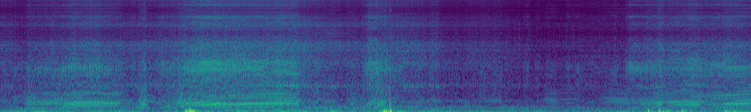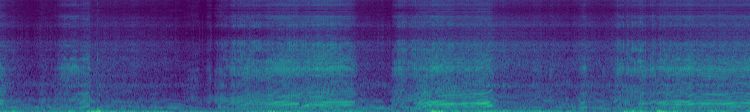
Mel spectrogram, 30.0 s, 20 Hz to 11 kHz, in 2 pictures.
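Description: Husqvarna TC 250 four-stroke single-cylinder motocross engine heard from onboard, revving up and dropping back again and again as the rider accelerates, shifts and rolls off through the track, over a steady rush of wind. Two sharp knocks stand out, about four and eight seconds in.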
